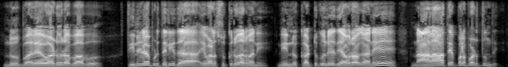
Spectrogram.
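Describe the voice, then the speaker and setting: A man's voice: high voice, a little fast, bright, forceful tone, no room sound, clean studio sound. A man voicing a proud, exasperated dosa seller in a story, with bantering talk.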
